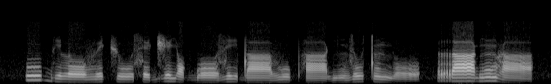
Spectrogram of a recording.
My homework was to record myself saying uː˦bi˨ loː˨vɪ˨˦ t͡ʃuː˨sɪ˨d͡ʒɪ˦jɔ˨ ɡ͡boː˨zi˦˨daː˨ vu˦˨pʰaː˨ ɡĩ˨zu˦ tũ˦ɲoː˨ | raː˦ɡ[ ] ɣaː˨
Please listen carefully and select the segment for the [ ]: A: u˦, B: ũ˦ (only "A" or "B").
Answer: B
